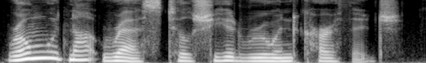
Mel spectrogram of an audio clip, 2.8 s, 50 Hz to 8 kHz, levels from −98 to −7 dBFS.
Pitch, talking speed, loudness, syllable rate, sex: 180 Hz, 190 wpm, -18 LUFS, 4.6 syllables/s, female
